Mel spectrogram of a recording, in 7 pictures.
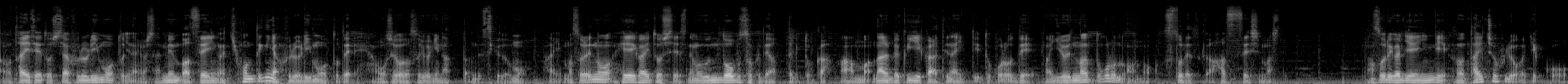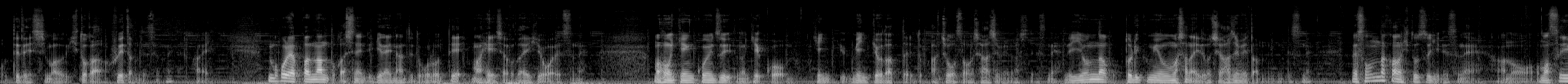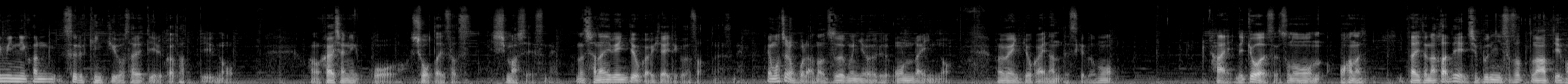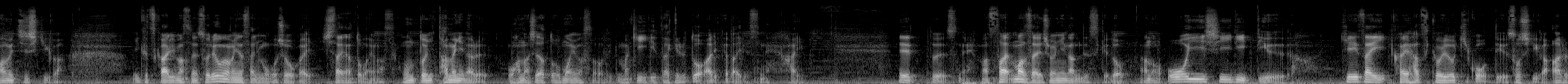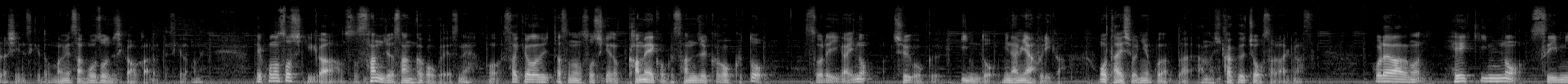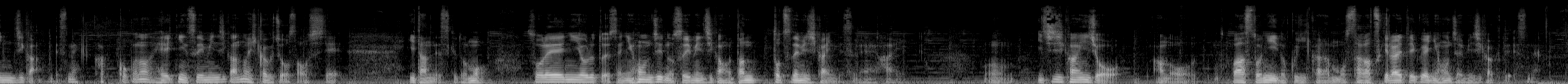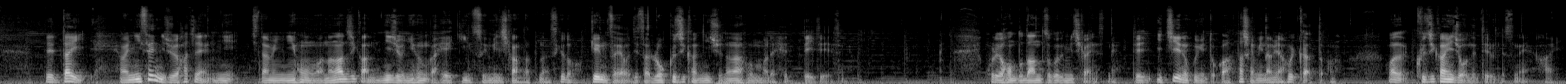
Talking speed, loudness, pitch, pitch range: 425 characters per minute, -25 LUFS, 95 Hz, 85-105 Hz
